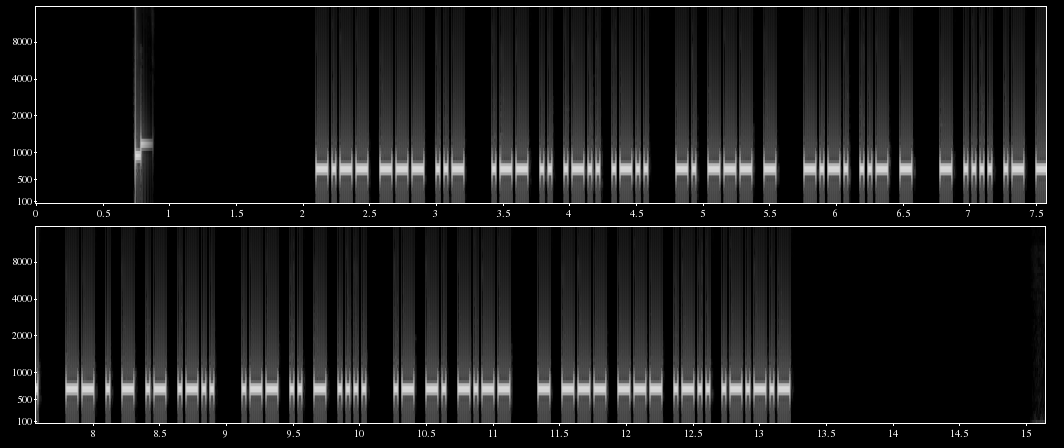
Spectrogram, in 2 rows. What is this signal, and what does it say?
Morse code, heard as a keyed tone, about 40 wpm, 700 Hz. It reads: YOU WILL NOT CUT THAT METAL WITH ANY TOOL.
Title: Sentences from Top 1000 Words - Review Part 6 - 40wpm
